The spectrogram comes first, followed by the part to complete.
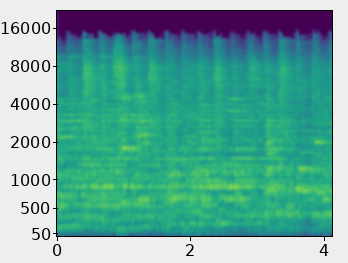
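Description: Live gospel band music with voices singing along and a steady beat, keyboard and acoustic guitar in the band.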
